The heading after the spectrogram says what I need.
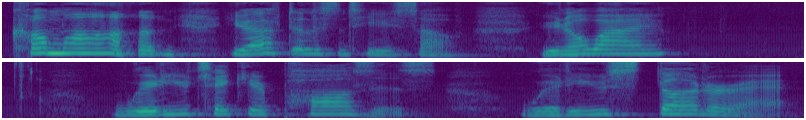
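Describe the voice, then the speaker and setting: A woman's voice: medium pitch, measured pace, creaky, pauses often. Brooklyn woman, emphatic podcast talker. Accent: Brooklyn New York. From Brooklyn, New York, United States. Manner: emphatic, conversational, punctuated with rhetorical questions. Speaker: podcast host and comedian. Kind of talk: casual solo podcast talk.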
